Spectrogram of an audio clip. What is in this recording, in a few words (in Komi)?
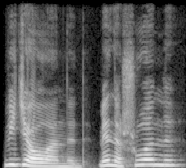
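видза оланныд менӧ шуӧны, Komi, female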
